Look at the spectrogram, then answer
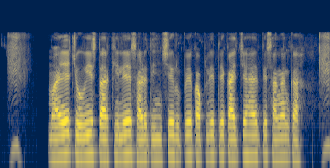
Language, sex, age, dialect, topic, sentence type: Marathi, male, 25-30, Varhadi, banking, question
